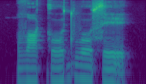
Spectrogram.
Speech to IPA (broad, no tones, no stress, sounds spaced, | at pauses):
ðˤ e k o d β o s e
